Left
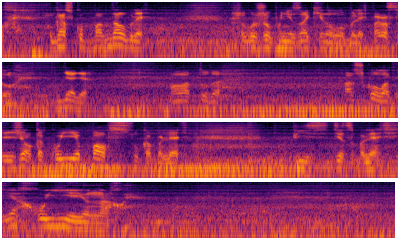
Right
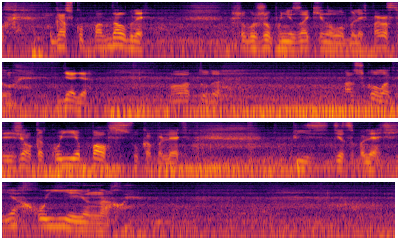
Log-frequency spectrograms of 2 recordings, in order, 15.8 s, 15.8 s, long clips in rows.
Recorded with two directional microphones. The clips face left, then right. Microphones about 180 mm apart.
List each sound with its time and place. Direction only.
0.0 s a sound: 20° left (ahead or behind)
0.9 s speech: 5° left (ahead or behind)
4.6 s speech: 5° right (ahead or behind)
7.3 s speech: 5° left (ahead or behind); by 8.4 s 20° left (ahead or behind)
8.5 s speech: 5° left (ahead or behind)
9.3 s speech: 20° left (ahead or behind)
